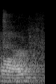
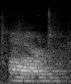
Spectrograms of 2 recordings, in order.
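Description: First: The vowel is cut short. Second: The vowel is held long. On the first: The speaker calls it wrong. "not ard" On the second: The speaker calls it right. "RD is a long A"

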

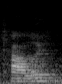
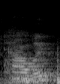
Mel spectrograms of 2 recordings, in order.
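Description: The two takes are said the same way.

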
